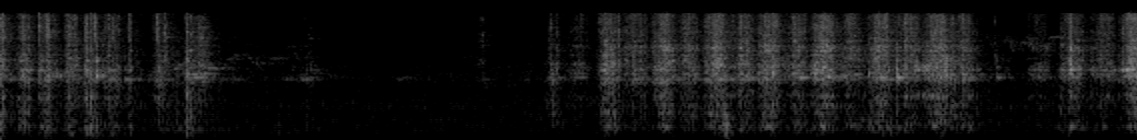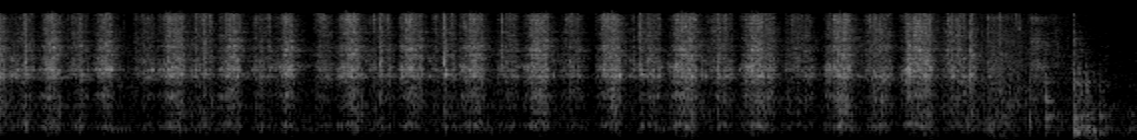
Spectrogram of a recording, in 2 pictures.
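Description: Hand-sawing a freshly felled, unlimbed tree at a bushcraft camp: rapid rasping strokes, close and crisp, pausing briefly before resuming a steady back-and-forth rhythm to the end.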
